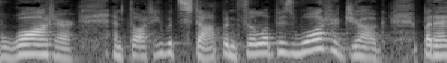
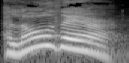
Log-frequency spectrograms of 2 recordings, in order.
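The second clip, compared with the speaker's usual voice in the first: higher, louder friendly hail; hearty greeting; 5 semitones higher, 6 dB louder than usual. A narrator's reading. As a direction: call out a cheery hello. Hero calls out to young woman.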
